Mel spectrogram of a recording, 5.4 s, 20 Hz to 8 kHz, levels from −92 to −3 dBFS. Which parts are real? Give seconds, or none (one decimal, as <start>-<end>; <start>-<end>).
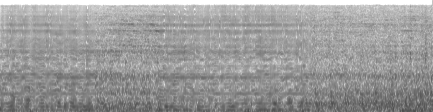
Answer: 1.2-2.0; 3.9-5.4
